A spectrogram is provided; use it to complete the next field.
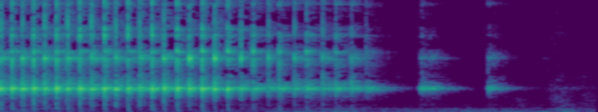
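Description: A chinchak percussion instrument, one of the sounds from the Broadway show Wicked, rings out with a rapid, shimmering metallic tremolo that slowly fades over two seconds, followed by two short, bright strikes and a faint final tap.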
